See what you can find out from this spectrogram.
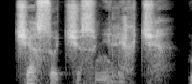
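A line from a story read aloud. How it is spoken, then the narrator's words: Through gritted teeth. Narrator (Russian): процедила сквозь зубы Дженни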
